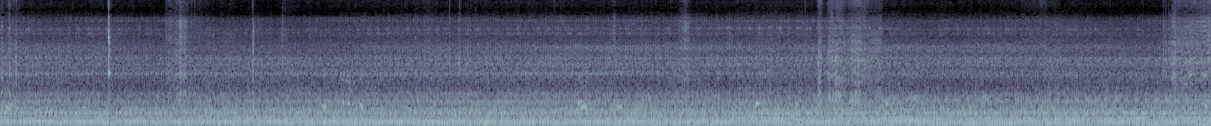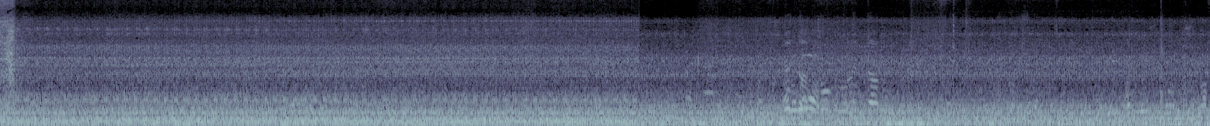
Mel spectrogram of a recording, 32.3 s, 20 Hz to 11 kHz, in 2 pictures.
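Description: A truck's engine idling steadily, with low voices talking; the engine hum drops away about 25 seconds in.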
